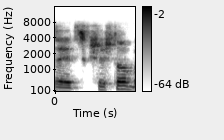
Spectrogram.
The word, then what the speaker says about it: Krzysztof: It's Krzysztof, but it's all good.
